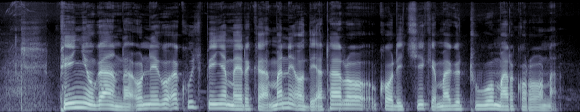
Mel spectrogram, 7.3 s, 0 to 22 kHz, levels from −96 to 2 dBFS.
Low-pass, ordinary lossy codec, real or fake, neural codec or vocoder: none; none; real; none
